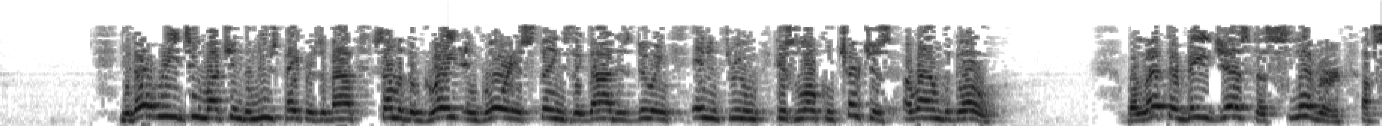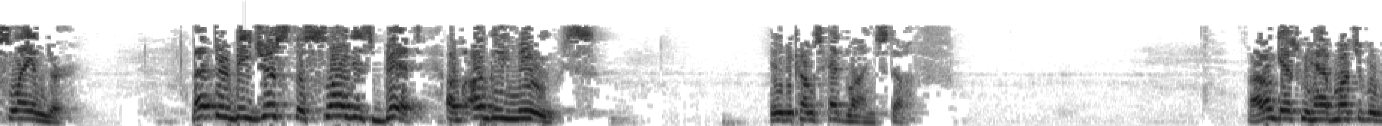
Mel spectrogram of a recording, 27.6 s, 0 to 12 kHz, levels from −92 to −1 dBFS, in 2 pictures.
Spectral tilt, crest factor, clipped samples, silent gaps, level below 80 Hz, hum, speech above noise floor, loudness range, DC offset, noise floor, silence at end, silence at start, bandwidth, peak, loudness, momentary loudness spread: -5.5 dB/octave; 14 dB; under 0.1%; none; -56 dBFS; none; 62 dB; 7 LU; under 0.1%; -74 dBFS; 0 s; 1 s; 6 kHz; 0 dBFS; -12 LUFS; 7 LU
